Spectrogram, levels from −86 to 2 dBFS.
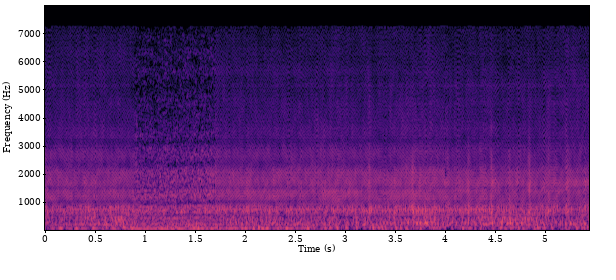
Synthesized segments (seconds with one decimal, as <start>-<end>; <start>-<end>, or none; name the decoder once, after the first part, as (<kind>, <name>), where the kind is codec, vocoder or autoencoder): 0.0-0.9 (vocoder, Vocos); 1.7-5.4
